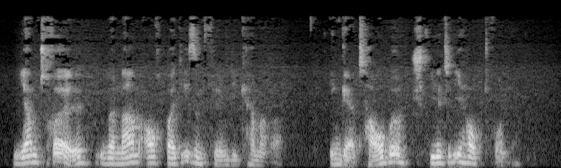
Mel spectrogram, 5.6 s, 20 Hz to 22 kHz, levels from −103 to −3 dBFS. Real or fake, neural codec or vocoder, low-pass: fake; vocoder, 48 kHz, 128 mel bands, Vocos; 14.4 kHz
